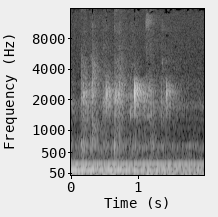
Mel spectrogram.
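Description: Steady low electrical hum with a few faint, short handling sounds of hands working out of sight, spaced under half a second apart.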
